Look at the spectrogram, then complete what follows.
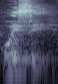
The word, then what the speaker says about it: Boise: been to Boise Idaho they pronouncing that soft s like that Boise I didn't know that I said Boise and it was like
